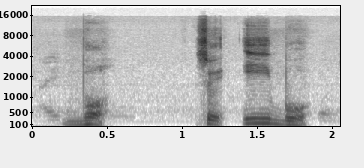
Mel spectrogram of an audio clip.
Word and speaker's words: Igbo: They don't say B. It's Bo. Bo. So Igbo. I prefer to spell it as IBO for two reasons. Number one, it helps me. It's closer to Igbo than IGBO. That's number one.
